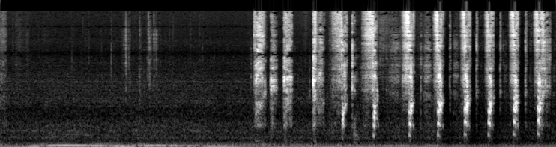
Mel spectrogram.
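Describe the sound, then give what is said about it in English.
A deep, steady car engine rumble from passing road traffic fills the first few seconds, then fades under a rapid series of sharp, rhythmic bursts. “Traffic.”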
